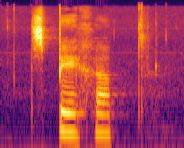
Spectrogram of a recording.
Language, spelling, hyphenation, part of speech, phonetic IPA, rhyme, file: Czech, spěchat, spě‧chat, verb, [ˈspjɛxat], -ɛxat, Cs-spěchat.ogg
- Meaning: to hurry, to hustle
